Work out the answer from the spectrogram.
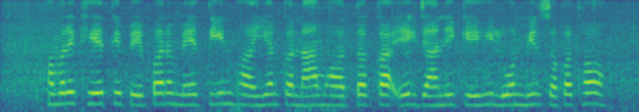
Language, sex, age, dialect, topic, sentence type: Bhojpuri, female, 18-24, Western, banking, question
